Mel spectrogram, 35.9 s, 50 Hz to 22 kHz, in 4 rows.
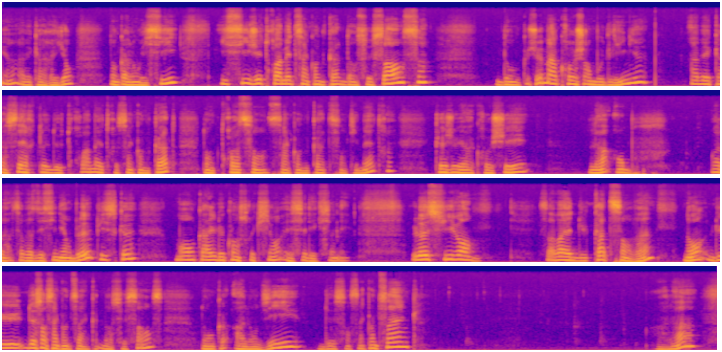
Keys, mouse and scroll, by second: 1.7 click, 5.2 click, 10.0 click, 12.5 KP_5, 13.0 KP_4, 17.5 click, 21.5-21.9 scroll down 2, 23.7 click, 28.3 click, 31.0 click, 32.1 2, 32.4 5, 34.7 click.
